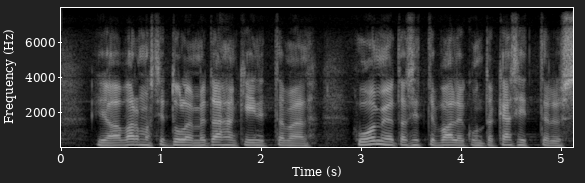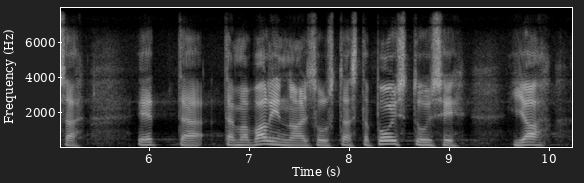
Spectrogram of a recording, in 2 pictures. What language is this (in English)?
Finnish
